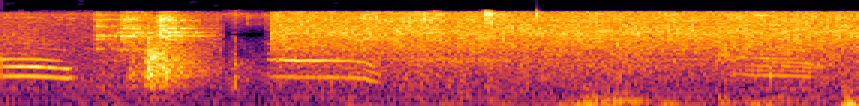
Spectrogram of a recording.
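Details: Domestic cat giving short, faint meows with flat, slightly falling tones near the start and end, amid low rumbling background noise and a brief clatter.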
